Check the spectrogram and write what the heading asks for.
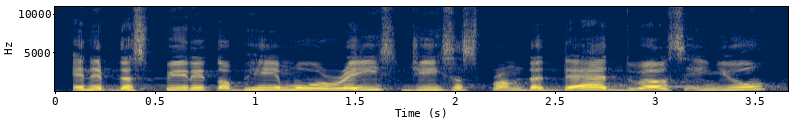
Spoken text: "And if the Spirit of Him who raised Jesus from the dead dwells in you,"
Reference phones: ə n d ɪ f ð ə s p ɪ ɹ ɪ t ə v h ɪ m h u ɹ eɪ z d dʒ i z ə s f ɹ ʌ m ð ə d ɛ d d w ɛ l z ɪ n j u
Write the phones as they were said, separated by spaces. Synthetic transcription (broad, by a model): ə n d ɪ f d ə s p ɪ ɹ ɪ t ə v h ɪ m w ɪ ɹ eɪ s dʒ i s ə s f ɹ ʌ m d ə d ɛ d d w ɛ l s ɪ n j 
